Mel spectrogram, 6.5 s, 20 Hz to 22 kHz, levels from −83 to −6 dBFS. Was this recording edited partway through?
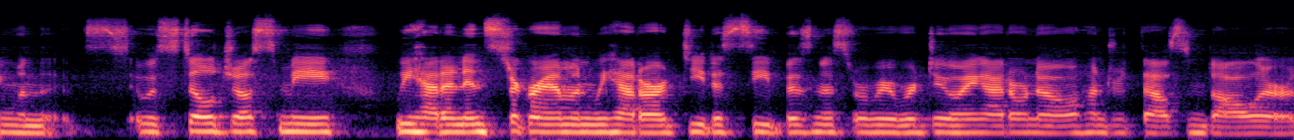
no; 0 cuts

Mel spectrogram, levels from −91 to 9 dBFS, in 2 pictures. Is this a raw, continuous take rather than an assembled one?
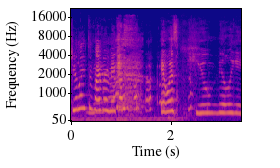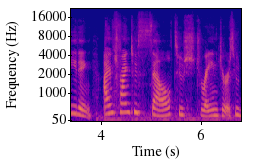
no; 1 cut; at 3.9 s

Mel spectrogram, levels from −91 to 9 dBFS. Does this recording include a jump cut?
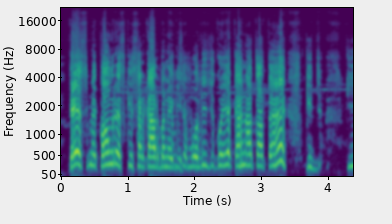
yes; 1 cut; at 1.8 s

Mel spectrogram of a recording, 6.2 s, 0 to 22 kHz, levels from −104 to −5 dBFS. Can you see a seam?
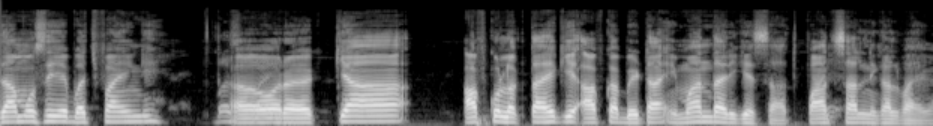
no; 0 cuts

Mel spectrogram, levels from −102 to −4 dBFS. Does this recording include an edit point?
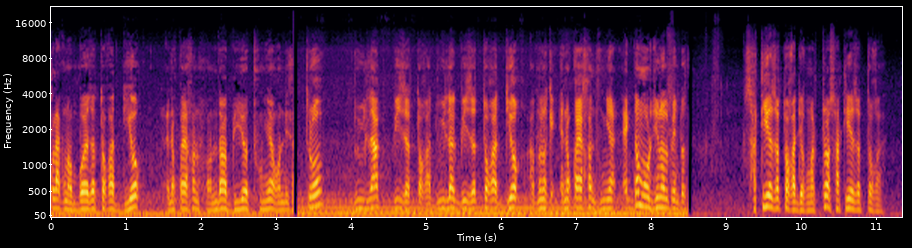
yes; 2 cuts; at 3.2 s, 8.5 s

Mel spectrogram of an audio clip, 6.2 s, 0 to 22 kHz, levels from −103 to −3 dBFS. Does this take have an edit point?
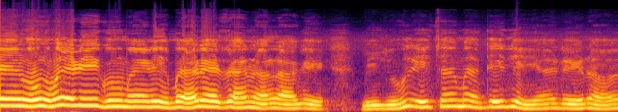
no; 0 cuts

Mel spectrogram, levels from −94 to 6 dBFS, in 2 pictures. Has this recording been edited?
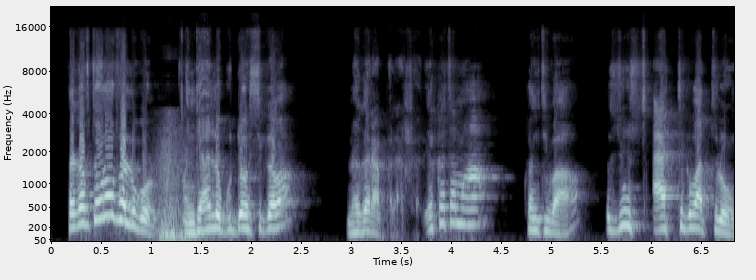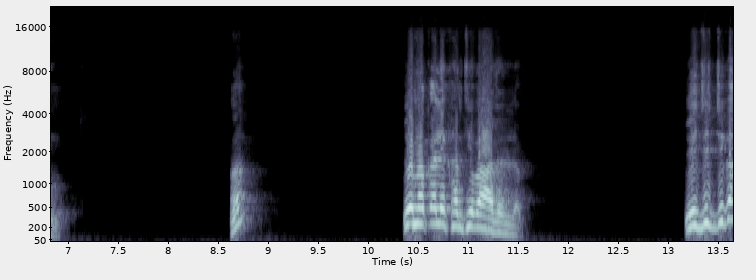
yes; 1 cut; at 1.2 s

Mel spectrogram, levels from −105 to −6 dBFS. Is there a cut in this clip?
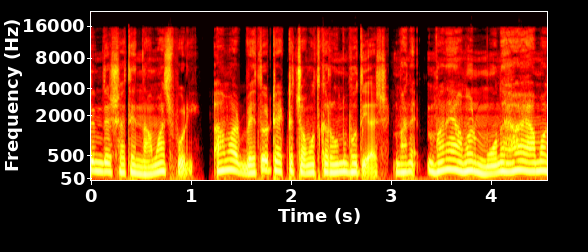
no; 0 cuts

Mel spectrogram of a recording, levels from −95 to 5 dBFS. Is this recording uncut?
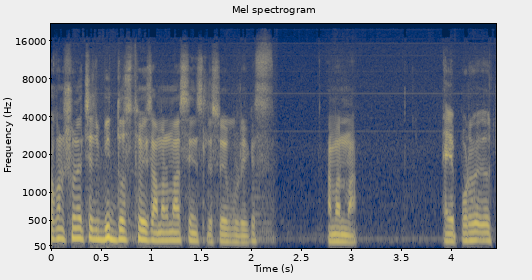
yes; 0 cuts

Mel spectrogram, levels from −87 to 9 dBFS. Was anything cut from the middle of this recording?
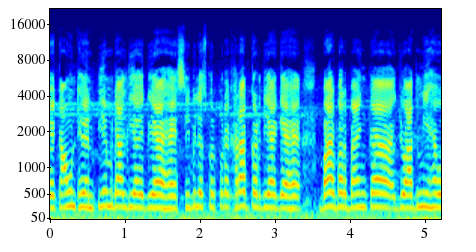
no; 0 cuts

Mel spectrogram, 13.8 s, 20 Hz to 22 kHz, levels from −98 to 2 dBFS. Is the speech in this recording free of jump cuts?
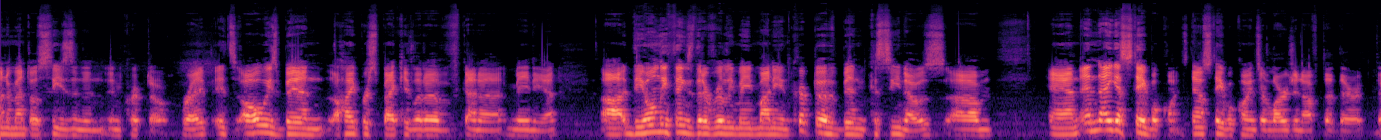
yes; 0 cuts

